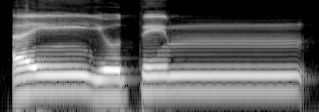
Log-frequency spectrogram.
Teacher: मीम मुशद्दद पे गुन्ना कीजिएगा, और गुन्ना करते हुए इसको आगे रा के साथ भी मिला दीजिएगा।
